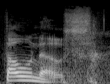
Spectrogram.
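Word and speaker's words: Thonos (φθόνος): Let me spell that for you. P-H-T-H-O-N-O-S. We're not used to, in our English-speaking world, saying a P-H and a T-H together. Thonos.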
